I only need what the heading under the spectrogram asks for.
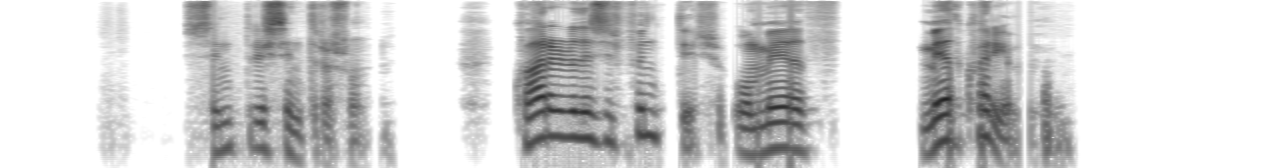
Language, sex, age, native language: Icelandic, male, 40-49, Icelandic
